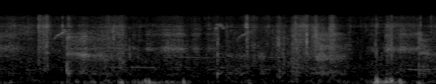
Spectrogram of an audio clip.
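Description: Near silence: faint outdoor field ambience with soft footsteps on the soil path and a few faint high chirps. There is a low thump shortly before the end.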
